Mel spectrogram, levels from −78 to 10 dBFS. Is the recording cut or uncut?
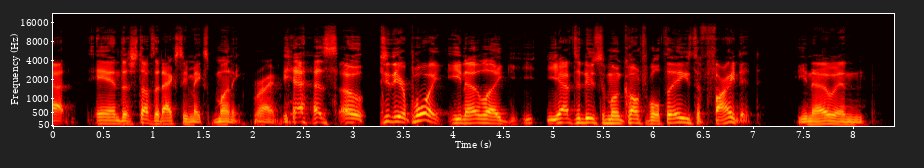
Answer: uncut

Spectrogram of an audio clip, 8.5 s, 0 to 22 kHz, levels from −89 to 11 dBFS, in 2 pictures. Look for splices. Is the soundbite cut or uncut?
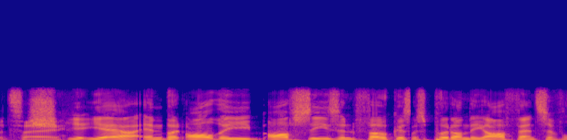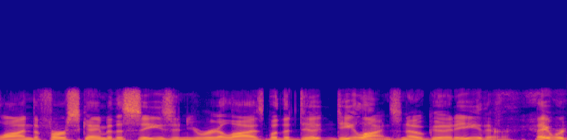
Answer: cut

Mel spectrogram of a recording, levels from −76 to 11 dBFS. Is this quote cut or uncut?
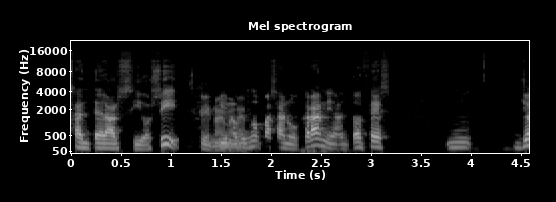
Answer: uncut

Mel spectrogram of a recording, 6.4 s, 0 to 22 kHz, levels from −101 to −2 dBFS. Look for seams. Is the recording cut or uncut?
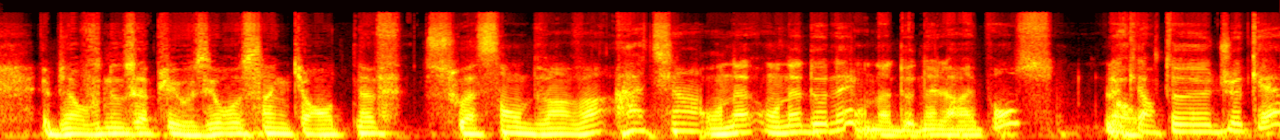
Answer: cut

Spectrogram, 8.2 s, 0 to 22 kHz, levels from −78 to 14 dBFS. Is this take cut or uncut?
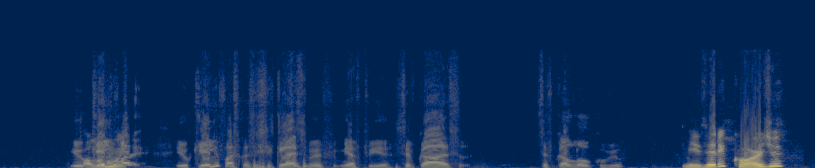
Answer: uncut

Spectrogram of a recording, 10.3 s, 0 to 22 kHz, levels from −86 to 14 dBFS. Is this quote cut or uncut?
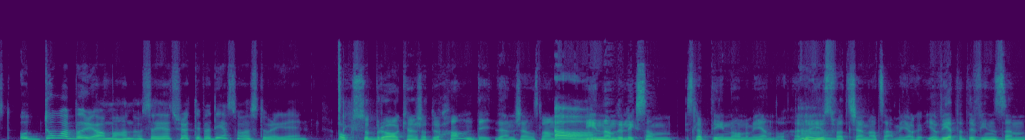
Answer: cut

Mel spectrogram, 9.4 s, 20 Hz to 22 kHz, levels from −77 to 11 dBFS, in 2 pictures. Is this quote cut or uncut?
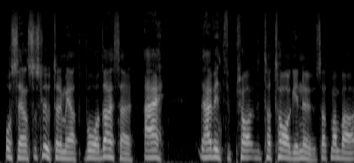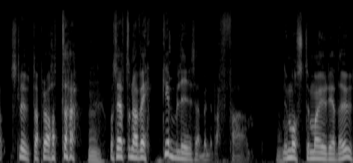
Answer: cut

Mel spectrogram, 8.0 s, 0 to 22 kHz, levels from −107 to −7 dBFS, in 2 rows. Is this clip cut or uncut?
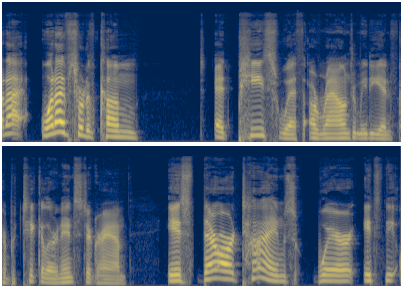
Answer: cut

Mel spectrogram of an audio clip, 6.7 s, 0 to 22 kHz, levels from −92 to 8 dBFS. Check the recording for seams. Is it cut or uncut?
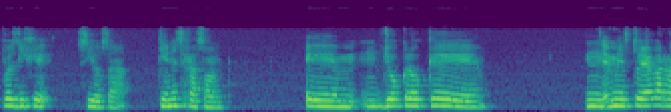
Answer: uncut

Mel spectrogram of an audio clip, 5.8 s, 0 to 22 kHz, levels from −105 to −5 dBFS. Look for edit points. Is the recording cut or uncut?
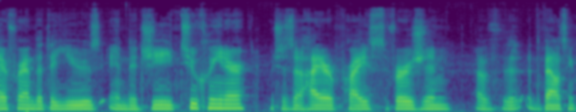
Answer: cut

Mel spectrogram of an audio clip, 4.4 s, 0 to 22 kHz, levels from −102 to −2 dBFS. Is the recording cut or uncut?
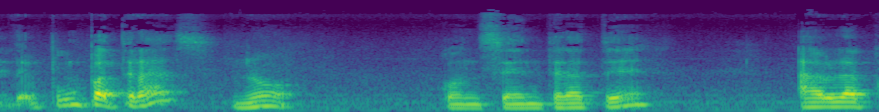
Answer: cut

